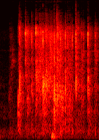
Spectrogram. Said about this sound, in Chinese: 大家掌声欢迎。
